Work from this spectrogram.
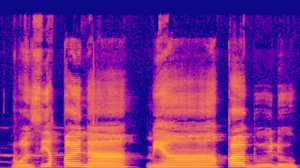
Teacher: قلقلہ والے حروف میں سے ہے اور ساکن حالت میں ہے، یعنی اس کے اوپر دال ٹائپ کی شکل بنی ہوئی ہے، تو ہم یہاں پہ کیا کریں گے؟ ویک قلقلہ کریں گے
